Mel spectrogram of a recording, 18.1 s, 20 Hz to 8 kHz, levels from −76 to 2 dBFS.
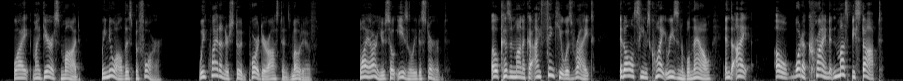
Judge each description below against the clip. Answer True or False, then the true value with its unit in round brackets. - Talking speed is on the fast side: False (155 wpm)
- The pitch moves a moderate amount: False (8.0 semitones)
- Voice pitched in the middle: True (160 Hz)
